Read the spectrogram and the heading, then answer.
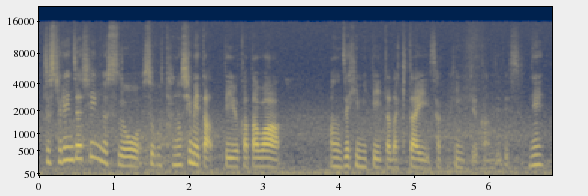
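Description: A woman's voice: on the low side, very fast, slight background noise, poor audio. A woman in her thirties hosting an online interview in a polite, attentive way. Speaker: host, interviewer.

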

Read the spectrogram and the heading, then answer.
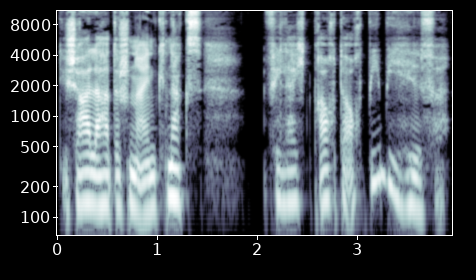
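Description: A woman's voice: rumbling low, expressive, a little slow, husky, no room sound, clean studio sound. A woman narrating a children's audiobook in a scripted storytelling style.

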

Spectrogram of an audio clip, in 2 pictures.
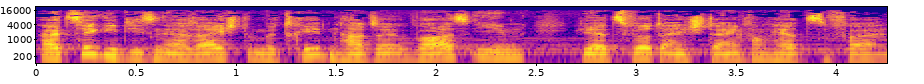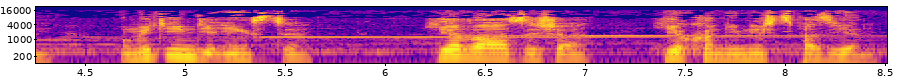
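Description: A man's voice: mid-range voice, brisk, darkish tone. A man narrating a scripted fantasy story as the narrator of an audio drama. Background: music.

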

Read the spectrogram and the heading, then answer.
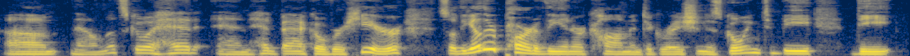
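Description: A man in his thirties giving a casual, conversational software demo as a customer support presenter, recorded on a close mic. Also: mid-range voice, lively intonation, moderate pace, breathy edge, no echo. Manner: informal, conversational explaining.

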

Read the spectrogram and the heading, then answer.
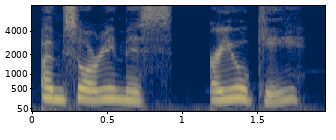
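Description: A woman's voice: a little high, normal speed, warm tone, dry recording, studio quality, natural voice. A Filipino woman voicing a flustered, concerned young businessman in an audio love story, asking anxious questions. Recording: music behind the voice.

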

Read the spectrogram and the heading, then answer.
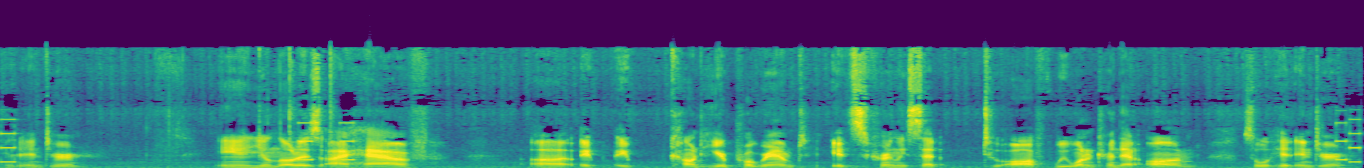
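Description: Man, low voice, casual how-to host, step-by-step and cautioning, noticeable rumbly background noise. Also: unhurried, bright, forceful tone. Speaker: tutorial host for a retailer. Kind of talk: casual hands-on product tutorial.

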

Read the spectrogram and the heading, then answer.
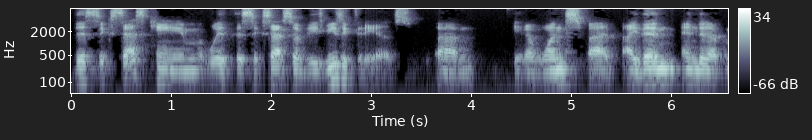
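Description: A middle-aged man speaks in a lowish, unhurried voice, reflecting earnestly and often restarting his sentences. He is talking from a room at home over a webcam call. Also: fairly even intonation, low-quality recording. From New York. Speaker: guest director. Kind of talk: casual interview. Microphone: video call webcam.

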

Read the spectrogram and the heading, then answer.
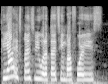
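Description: Bright, high-voiced young woman interviewer. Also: dry recording. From Texas. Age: young adult. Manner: upbeat, repeats phrases quickly. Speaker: street interviewer. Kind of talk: casual street interview. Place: outdoors in a busy city square and inside a store. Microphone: handheld phone mic.

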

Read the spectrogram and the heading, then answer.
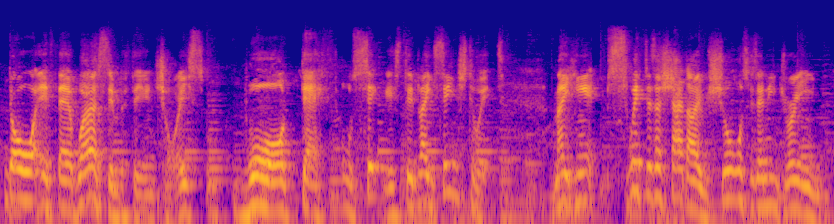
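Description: Actor playing ardent young Lysander, animated and bright. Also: male voice, fairly high pitch, moderate pace, soft background music. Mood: tender, lamenting. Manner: impassioned, theatrical verse delivery. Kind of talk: Shakespearean radio play acting.

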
